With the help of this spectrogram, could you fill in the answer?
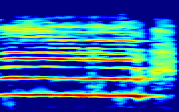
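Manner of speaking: imitating a scared yelp; mock panicked scream. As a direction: squeal like a hiding kid. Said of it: "I was like".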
